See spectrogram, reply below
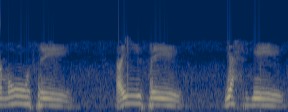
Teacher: الألف الممالة إمالة كبرى نتجت من خلط الألف بالياء بنسبة 50 إلى 50%، وصوت ثاني هو الألف المقللة أو الإمالة الصغرى أو بين بين ونتجت من خلط الألف بصوت الياء بنسبة تكون فيها الألف ذات حظ أوفر من حظ الياء.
